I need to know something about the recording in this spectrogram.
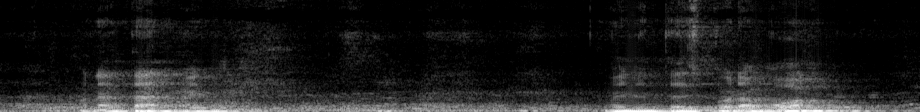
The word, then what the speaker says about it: Jonatán: Bueno, algunos dicen Jonatán o Jonathan. Bueno, se dice, ¿cómo se dice? Jonatán.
